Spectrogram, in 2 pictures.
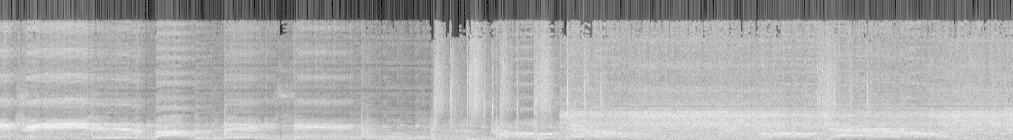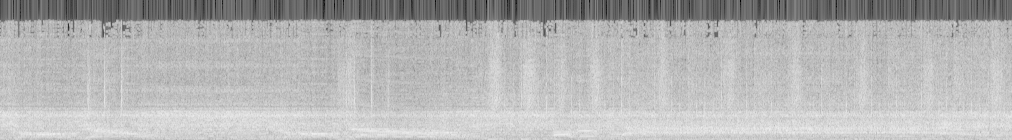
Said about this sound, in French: L'esprit blues dans la ligne de chant, les claps qui rappellent les Negro Spirituals, les trills et le hurlement.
